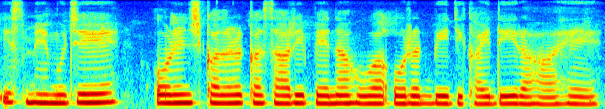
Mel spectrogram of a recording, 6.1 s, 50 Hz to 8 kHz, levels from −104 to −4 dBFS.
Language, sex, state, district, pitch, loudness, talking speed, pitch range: Hindi, female, Arunachal Pradesh, Papum Pare, 215 Hz, -12 LUFS, 140 wpm, 205-225 Hz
